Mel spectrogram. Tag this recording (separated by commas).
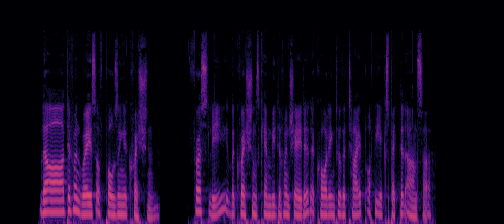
Speech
